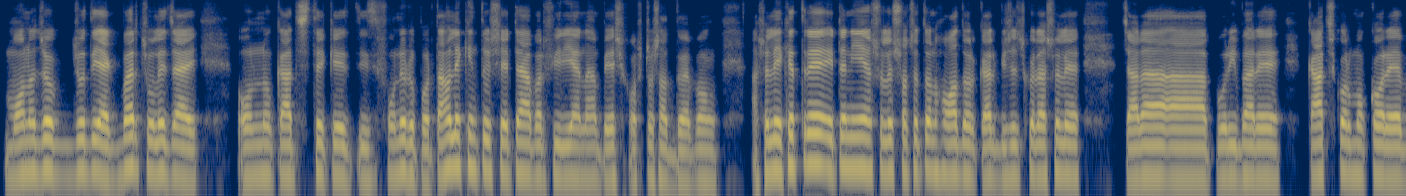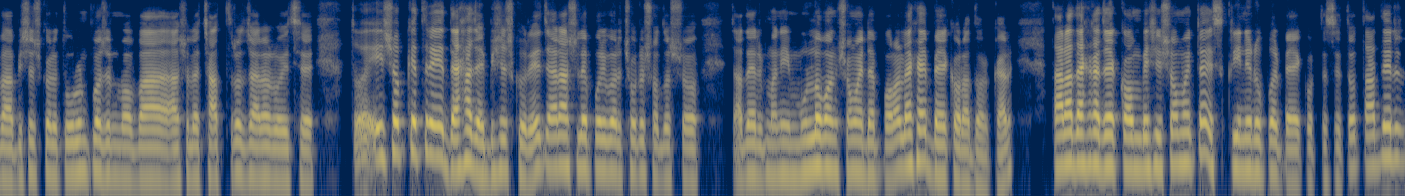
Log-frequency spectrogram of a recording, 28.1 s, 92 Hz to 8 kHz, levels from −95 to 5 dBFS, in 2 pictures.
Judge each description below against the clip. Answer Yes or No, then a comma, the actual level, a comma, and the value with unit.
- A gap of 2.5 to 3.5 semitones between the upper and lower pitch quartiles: Yes, average, 3.0 semitones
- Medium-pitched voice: Yes, medium, 155 Hz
